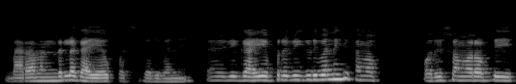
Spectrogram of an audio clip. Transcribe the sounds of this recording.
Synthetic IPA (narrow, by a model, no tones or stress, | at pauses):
baɾamand̪iɾlaɡajaupɔsʰipaɾibanit̪amibiɡajupɾebiɡɽibanikit̪ama | pɔɾisɔmɔɾɔpi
